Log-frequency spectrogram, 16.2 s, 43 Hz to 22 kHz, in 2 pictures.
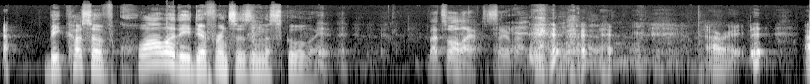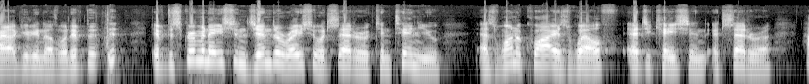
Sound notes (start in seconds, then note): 3.7 laughing; 5.0 group laughing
